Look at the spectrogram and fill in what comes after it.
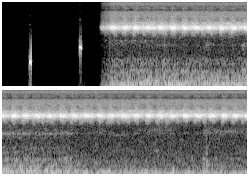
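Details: Crickets in the early evening, a steady high pulsing trill held continuously after two opening tones, with a faint low rumble beneath.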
